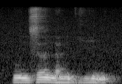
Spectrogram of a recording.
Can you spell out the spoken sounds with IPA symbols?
u n z ɐ n a n bʱ i n

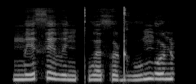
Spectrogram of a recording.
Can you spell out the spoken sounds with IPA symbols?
m e θ e β e ŋ kʷʼ œ θ o ɖʱ u ŋ o ɳ

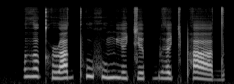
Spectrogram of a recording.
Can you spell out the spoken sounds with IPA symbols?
ð ʌ˥˧ kʰ ɹ a˨˥ d pʰ u˥˧ x u˨˥ ŋ j e˨˥ c e˨˥ p bʱ ɛ˥˧ c pʰ a˥˩ d

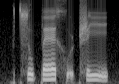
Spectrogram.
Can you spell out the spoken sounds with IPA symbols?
t͡s u p ɛ x ṵ ʈ͡ʂ i

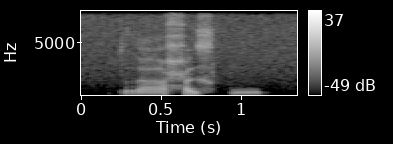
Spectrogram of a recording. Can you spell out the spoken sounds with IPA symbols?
p r a˨˩˦ ħ ɨ˦ x p u˨

